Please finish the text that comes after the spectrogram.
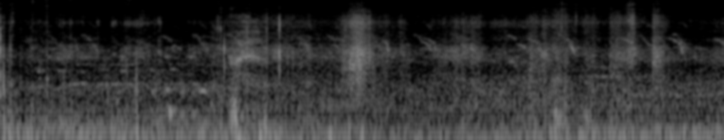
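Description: Chickens cluck and murmur softly at a distance over a low, steady outdoor background hum.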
